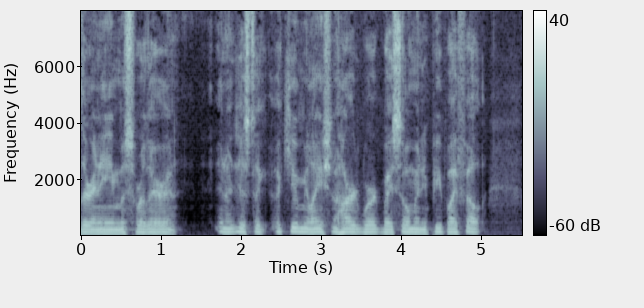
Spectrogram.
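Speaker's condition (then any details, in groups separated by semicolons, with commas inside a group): Parkinson's disease; stutters and stammers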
